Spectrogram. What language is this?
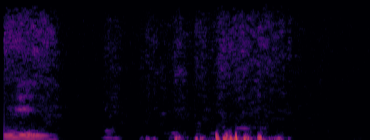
Swahili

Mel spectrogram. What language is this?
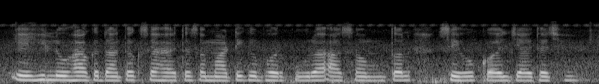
Maithili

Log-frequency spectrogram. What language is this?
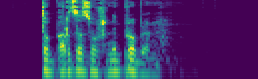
Polish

